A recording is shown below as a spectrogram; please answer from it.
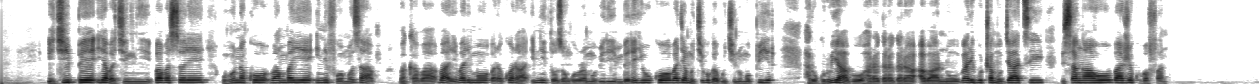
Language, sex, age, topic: Kinyarwanda, male, 25-35, government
